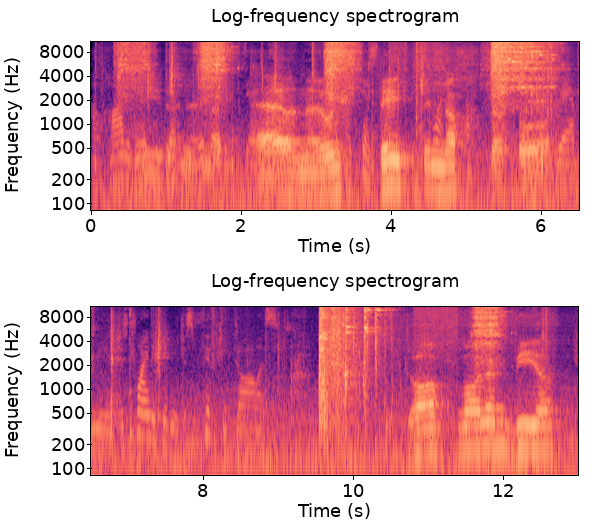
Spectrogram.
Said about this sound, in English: At the Hammerhead Club, Curly sweeps up the broken glass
